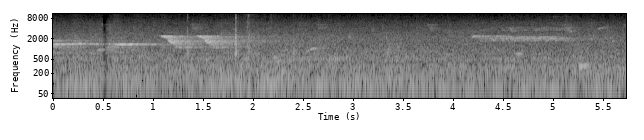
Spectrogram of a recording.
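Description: Birds calling in a few short, high-pitched chirps and whistles over a low, steady background hush.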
